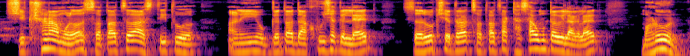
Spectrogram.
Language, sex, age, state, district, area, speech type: Marathi, male, 60+, Maharashtra, Kolhapur, urban, spontaneous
